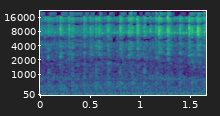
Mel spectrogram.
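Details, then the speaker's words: Case 310F bulldozer with 188D diesel idling, loudest at the front: rapid even clicking over deep idle; fan blade striking the fan shroud, not an internal engine issue. "Sure enough, it's hitting the shroud. So I think that's what that clicking is, rather than an internal engine issue."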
